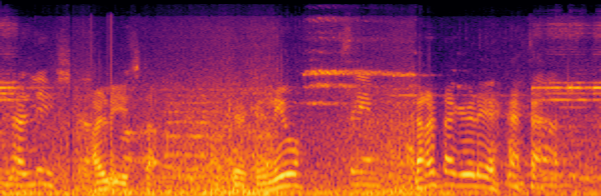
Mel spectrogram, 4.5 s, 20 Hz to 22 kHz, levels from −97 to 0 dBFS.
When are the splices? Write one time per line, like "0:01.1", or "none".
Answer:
none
